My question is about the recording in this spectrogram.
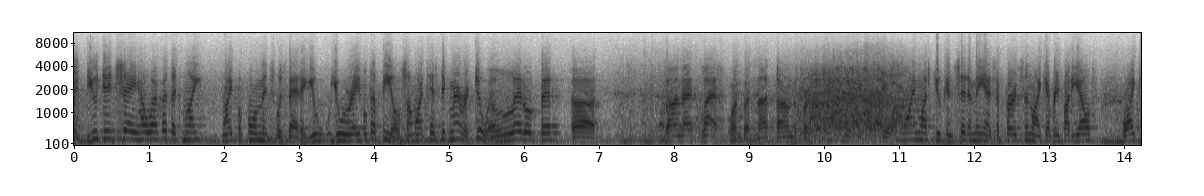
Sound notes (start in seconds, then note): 9.4 loud laughing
